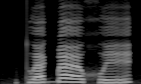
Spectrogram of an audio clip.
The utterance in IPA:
tʷ æ ɡ͡b æː χʷ e

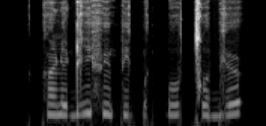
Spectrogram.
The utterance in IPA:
k ə̃ ɽ i ɖ i fʲ ũ pʲ ɘ k͡p ə̤ k͡p u ǀ u bʲ ə˞

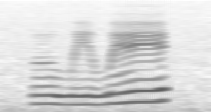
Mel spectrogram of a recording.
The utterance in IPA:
ɤ w e w ɛ

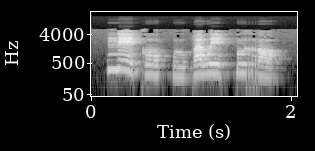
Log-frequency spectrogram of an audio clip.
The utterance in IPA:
n eː˦˨ k oː˨ k͡p uː˨ b a˦ w eː˦˨ k͡p u˦ r ɔ˨

